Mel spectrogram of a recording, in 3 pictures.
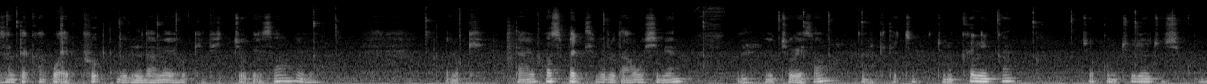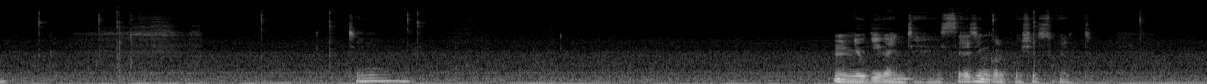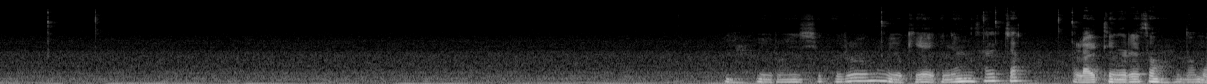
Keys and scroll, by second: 0.6 alt+f, 5.3 alt+shift+q, 13.6 alt+shift+F1.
